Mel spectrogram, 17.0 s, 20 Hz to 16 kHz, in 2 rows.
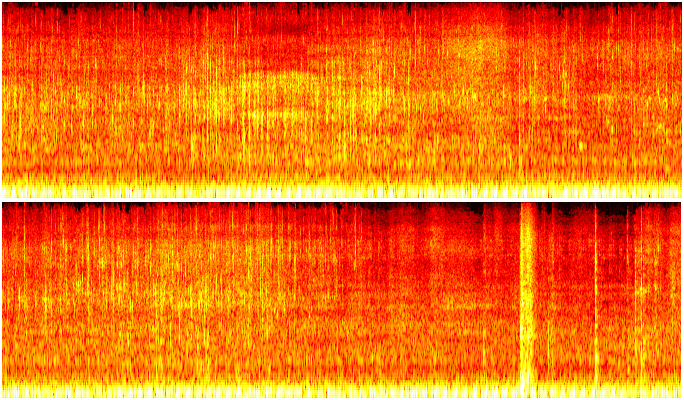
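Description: Fuel pouring through a small funnel to prime the carburetor of a 1969 Volkswagen Beetle, a continuous close trickling and splashing flow holding steady throughout, with a brief sharp click near the end.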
